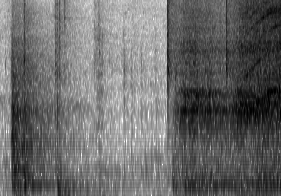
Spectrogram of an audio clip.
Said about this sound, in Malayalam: അരക്കുമ്പോൾ ശ്രദ്ധിക്കേണ്ടത് ഇടയ്ക്കിടയ്ക്ക് മിക്സി ഓഫാക്കിയിട്ട് ഒന്ന് ഇളക്കി കൊടുക്കണം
